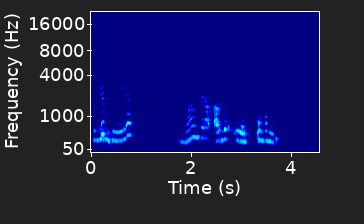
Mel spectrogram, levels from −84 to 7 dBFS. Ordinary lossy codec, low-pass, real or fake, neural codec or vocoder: AAC, 32 kbps; 3.6 kHz; fake; codec, 16 kHz, 0.5 kbps, X-Codec, HuBERT features, trained on general audio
